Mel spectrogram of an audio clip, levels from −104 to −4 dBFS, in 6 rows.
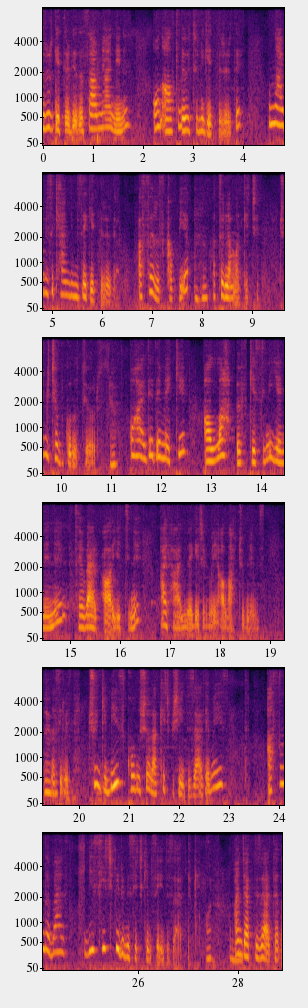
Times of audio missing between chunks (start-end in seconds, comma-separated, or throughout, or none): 2.78, 7.71, 12.65, 17.59, 22.52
